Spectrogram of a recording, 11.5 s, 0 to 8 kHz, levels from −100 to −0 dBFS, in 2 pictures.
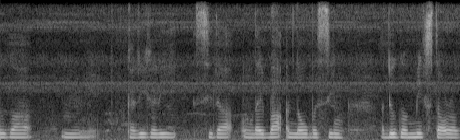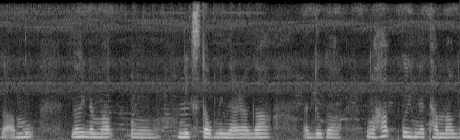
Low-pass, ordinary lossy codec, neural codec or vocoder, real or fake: none; none; none; real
